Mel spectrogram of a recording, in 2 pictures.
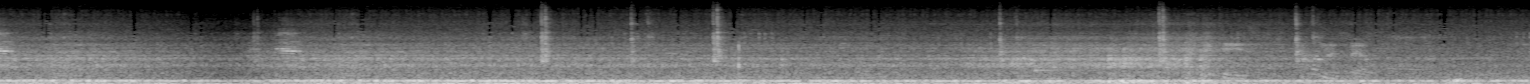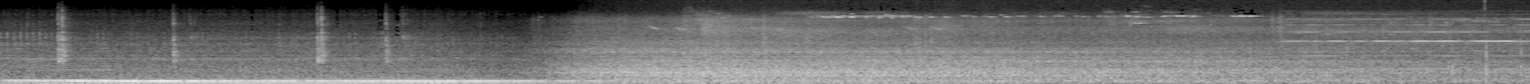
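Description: Tyne and Wear Metrocar running along the line, heard from inside: a steady low hum with scattered sharp clicks. About two-thirds of the way through the hum stops and a quieter, hissier sound takes over.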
